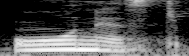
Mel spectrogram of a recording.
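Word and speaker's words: honest: silent है नेक्स्ट है ऑनेस्ट H silent है नेस्ट नहीं है ये इसको आपने ऑनेस्ट पढ़ना है ठीक है नेक्स्ट है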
